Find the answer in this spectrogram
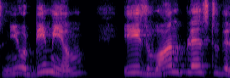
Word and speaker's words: neodymium: 146 with Neutron because neodium neodymium as we pronounce neodymium is one place to the left which is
